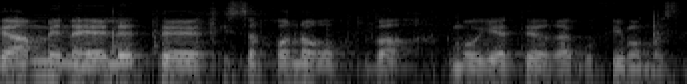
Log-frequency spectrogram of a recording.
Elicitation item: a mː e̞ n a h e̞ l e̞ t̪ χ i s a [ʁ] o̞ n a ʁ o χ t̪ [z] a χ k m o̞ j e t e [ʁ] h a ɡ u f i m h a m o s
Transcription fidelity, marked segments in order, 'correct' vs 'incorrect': incorrect: χ, incorrect: v, correct

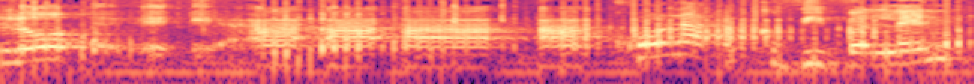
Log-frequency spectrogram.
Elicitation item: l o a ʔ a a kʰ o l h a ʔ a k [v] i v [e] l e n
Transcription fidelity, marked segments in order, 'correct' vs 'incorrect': correct, incorrect: a

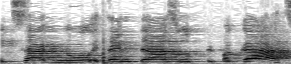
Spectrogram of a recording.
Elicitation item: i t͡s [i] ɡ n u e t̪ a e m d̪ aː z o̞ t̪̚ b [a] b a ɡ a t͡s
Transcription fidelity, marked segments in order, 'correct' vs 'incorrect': incorrect: a, incorrect: e

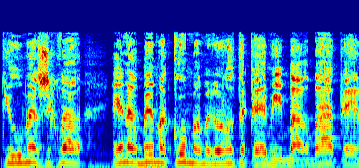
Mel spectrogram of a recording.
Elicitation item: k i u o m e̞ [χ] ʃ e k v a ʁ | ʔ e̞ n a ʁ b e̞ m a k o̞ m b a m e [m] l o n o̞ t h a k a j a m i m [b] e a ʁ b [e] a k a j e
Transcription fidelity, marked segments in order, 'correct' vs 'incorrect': incorrect: ʁ, incorrect: none, correct, incorrect: a

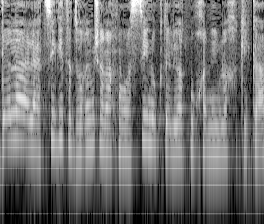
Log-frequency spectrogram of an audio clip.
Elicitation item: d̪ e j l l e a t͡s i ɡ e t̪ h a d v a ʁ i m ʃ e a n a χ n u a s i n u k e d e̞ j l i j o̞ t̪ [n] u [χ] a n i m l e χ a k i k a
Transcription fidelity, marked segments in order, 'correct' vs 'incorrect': incorrect: m, correct

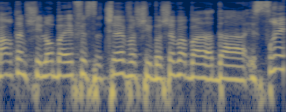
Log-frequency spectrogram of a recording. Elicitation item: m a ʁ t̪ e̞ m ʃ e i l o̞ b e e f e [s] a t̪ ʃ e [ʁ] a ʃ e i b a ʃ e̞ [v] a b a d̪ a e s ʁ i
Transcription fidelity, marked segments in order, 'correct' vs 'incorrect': correct, incorrect: v, correct

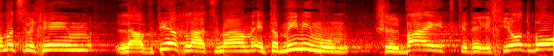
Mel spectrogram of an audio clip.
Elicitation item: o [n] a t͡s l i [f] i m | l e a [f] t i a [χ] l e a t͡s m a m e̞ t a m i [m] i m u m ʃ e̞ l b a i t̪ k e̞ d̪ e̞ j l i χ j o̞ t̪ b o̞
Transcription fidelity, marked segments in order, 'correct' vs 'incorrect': incorrect: m, incorrect: χ, incorrect: v, correct, incorrect: n

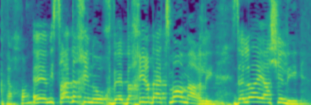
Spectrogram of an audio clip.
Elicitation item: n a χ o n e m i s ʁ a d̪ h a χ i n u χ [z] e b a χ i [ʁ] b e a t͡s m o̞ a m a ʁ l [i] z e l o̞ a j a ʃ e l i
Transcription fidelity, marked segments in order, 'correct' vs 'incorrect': incorrect: v, correct, correct

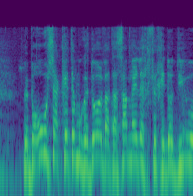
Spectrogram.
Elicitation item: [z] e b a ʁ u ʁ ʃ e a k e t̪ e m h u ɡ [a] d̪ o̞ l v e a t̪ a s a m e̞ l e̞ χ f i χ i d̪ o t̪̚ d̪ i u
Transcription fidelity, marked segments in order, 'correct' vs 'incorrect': incorrect: v, correct

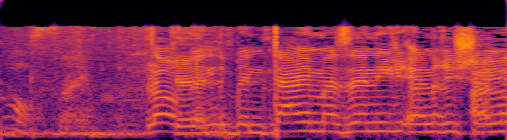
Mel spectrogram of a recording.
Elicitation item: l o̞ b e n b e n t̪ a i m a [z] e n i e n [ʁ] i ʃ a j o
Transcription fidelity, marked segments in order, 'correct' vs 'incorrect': correct, correct

